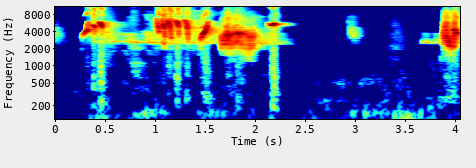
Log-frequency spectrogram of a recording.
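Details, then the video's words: Long-tailed shrike "toet toet" lure with rich mimicked filling: a fluttering trill of fast rising notes running into a harsh, hissing rasp, then a pause before a final scratchy burst. "PANCINGAN CENDET GACOR ISIAN MEWAH"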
